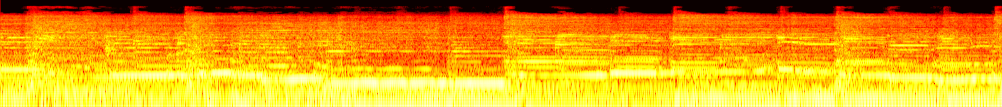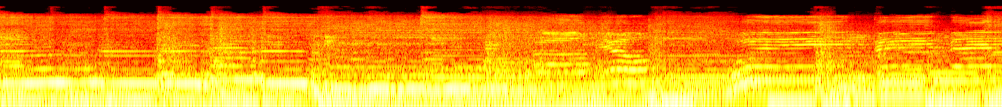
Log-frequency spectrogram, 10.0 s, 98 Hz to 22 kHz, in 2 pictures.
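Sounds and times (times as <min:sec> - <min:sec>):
bass guitar: 0:00.0 - 0:10.0
drums: 0:00.0 - 0:10.0
electric guitar: 0:00.0 - 0:10.0.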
